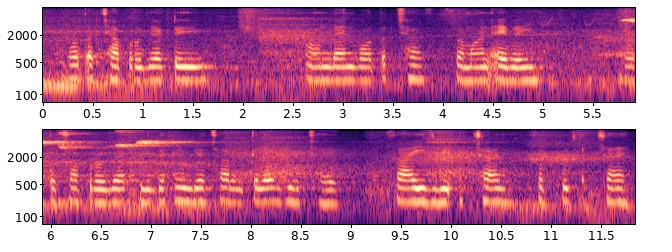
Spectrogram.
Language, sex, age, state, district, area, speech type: Maithili, female, 18-30, Bihar, Purnia, rural, spontaneous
